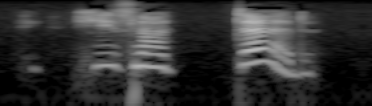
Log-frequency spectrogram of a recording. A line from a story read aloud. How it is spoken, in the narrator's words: I stammered out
